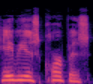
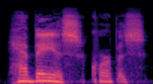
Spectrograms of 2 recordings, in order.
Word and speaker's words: habeas corpus: it means it's actually if you were a Latin scholar you'd pronounce it habeas corpus corpus but of course one of the first things you learned in law school is how to mispronounce all the Latin terms so abeyance corpus means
